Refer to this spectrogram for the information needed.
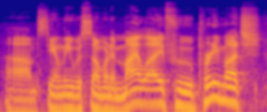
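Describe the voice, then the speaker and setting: A man's voice: mid-range voice, expressive, brisk, bright, forceful tone. A man hosting a live gaming podcast, talking in an upbeat, chatty way. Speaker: podcast host.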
